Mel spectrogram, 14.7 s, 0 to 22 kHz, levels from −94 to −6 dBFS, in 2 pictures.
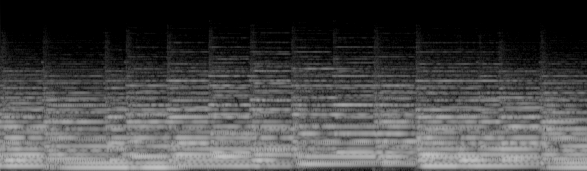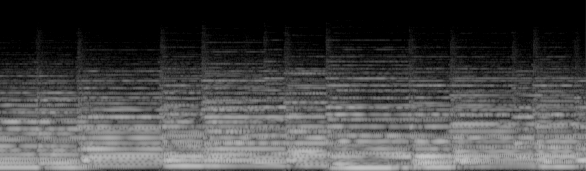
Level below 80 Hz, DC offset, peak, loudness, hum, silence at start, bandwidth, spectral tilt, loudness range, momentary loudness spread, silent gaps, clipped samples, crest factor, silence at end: -52 dBFS; under 0.1%; -16 dBFS; -31 LUFS; none; 0 s; 8.6 kHz; -8 dB/octave; 1 LU; 3 LU; none; under 0.1%; 14 dB; 0 s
